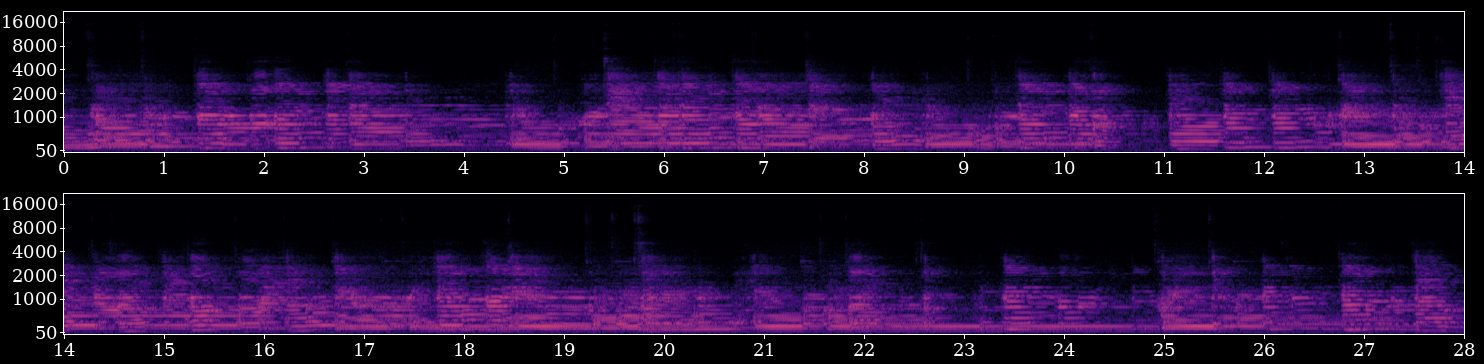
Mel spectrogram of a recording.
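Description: Solo electric guitar playing a new riff-based tune of picked notes and chords, with a short break about eleven seconds in.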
